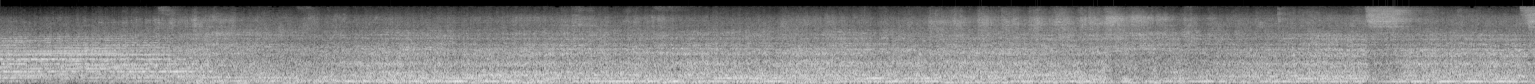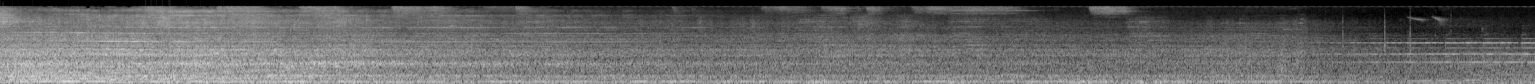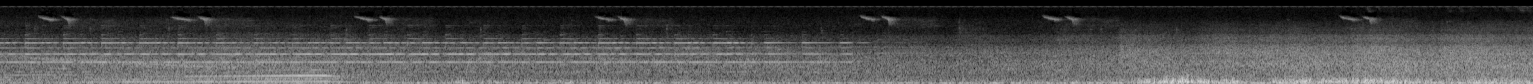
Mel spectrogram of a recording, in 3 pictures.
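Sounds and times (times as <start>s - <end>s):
freight train rolling past: 0.0s - 46.0s
wheels squealing: 1.6s - 37.8s
steady high tones: 12.6s - 39.9s.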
